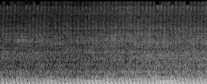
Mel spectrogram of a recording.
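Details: 2004 Dodge SRT-4 idling after a crank-no-start was fixed with an auxiliary battery-to-starter power wire past corroded wiring, check engine light on; even, steady idle with regular firing and no misses, stumbles or starter whine: normal idle.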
